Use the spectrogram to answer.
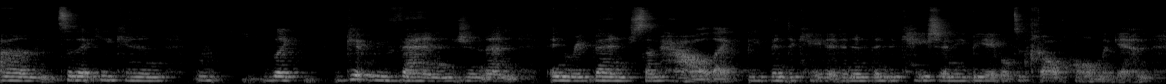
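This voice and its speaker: Flat, monotone intonation from a woman at a fairly slow pace over noticeable background noise. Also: fairly low pitch for a woman. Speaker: playwright. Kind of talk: casual talk to camera. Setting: bathroom. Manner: rambling, informal.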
